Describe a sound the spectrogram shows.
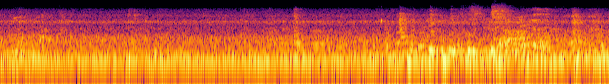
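Metal plates clink.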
